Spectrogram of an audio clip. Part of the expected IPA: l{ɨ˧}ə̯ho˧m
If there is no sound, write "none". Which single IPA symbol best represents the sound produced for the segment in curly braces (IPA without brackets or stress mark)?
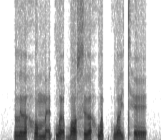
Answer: ɨ˧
